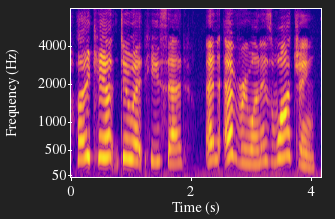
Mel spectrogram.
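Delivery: scared stiff up high; panicky. Acted. George panicking on the high board.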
